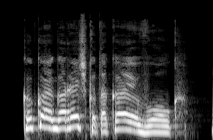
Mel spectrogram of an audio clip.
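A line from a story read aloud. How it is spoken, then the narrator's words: Displeased grumble. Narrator (Russian): недовольно проворчал староста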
